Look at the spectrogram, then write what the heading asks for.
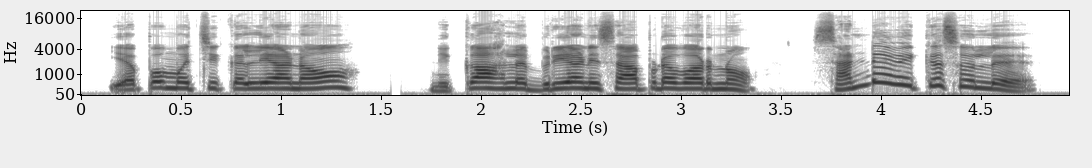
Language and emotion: Tamil, happy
